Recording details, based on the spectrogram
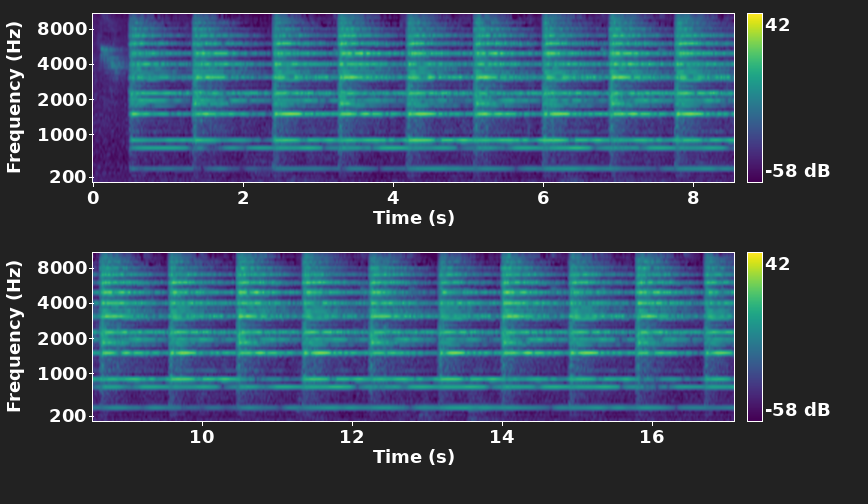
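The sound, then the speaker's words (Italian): A church bell tolls steadily, about sixteen strikes roughly one second apart, each ringing note overlapping the next with a rich, resonant hum; no voices, loud. The bell rings as a community of nuns gathers for obedience to the new prioress. “Mentre suona la campana, la comunità si raduna per l'obbedienza alla nuova priora, che è la signora Lidoine, suor Maria Teresa di Sant'Agostino.”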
